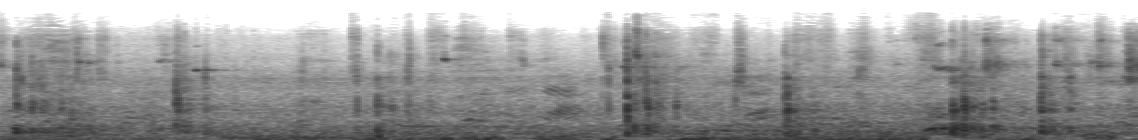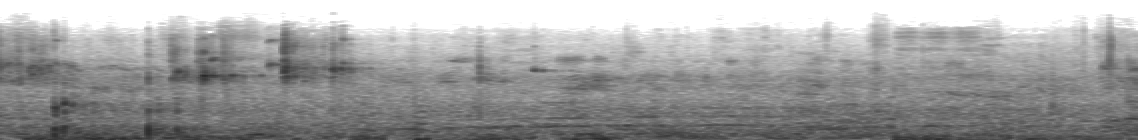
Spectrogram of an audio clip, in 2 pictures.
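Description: Frontón a mano rally: the ball smacked by hand and slapping off the wall and concrete floor, sharp cracks at irregular intervals about every one to two seconds, with players' voices and shoe scuffs between them.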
